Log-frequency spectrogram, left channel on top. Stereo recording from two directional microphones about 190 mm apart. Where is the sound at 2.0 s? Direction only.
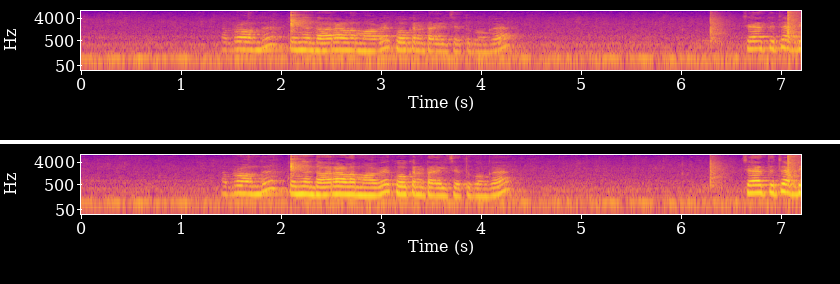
60° right (ahead or behind).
